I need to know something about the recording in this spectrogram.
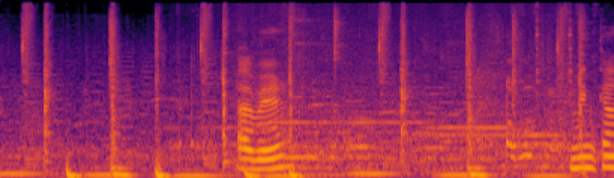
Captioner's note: speaking Spanish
